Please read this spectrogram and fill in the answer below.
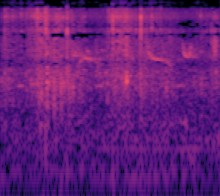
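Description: Rustling and handling noise with a few soft clicks, as a freshly husked ear of corn and its husks are handled and lifted to the mouth; a couple of faint high chirps near the end.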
